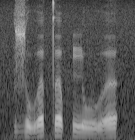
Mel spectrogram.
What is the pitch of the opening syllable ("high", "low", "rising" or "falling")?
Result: rising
